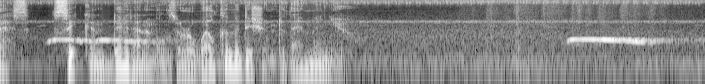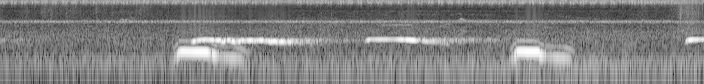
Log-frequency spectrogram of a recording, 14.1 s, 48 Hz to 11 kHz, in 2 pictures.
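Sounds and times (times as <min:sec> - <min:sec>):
faint steady background: 0:00.0 - 0:14.0
long hoot-like animal call: 0:08.8 - 0:12.9.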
